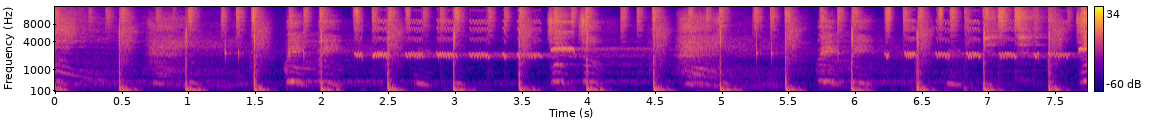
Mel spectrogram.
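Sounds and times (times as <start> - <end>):
fast steady percussive beat: 0.0 - 7.7
sustained fairly loud whistle tones: 2.1 - 4.6, 6.2 - 7.7.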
